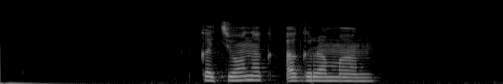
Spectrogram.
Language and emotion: Russian, neutral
